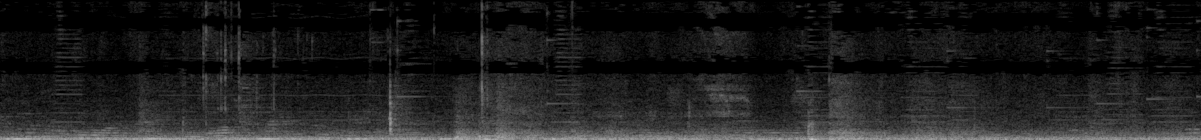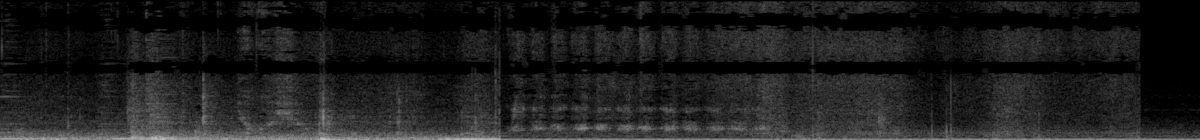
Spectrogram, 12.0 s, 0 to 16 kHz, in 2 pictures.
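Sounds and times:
toothbrush scrubbing teeth: 8.5 - 10.0.

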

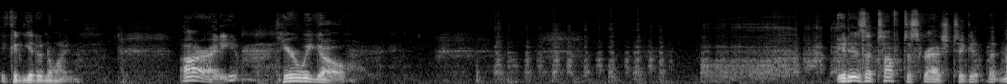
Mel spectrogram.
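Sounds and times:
coin scratching lottery ticket: 4.9 - 10.0.

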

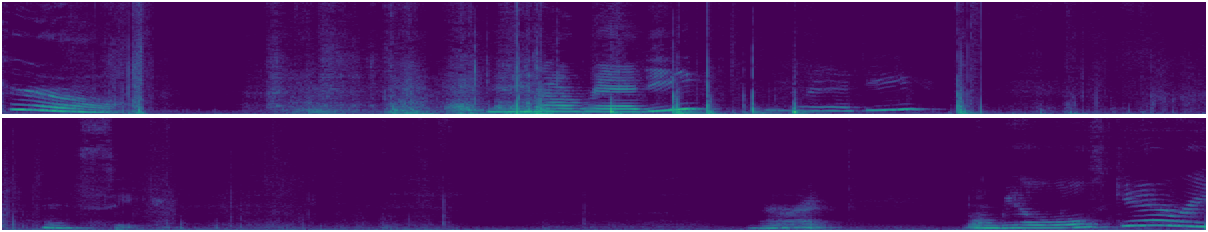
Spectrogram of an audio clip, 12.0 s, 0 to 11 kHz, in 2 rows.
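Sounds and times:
low steady hum: 0.0 - 12.0
faint rustling: 1.2 - 9.4.

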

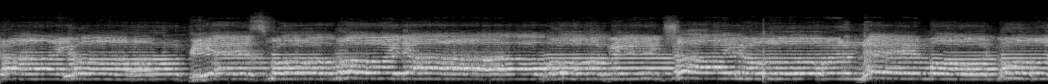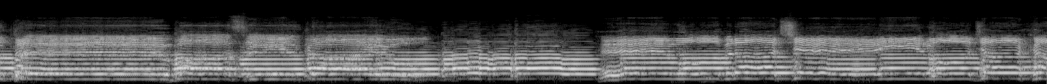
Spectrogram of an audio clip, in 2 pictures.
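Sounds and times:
men singing folk song in harmony: 0.0 - 15.1, 16.5 - 20.9
bowed folk fiddle: 0.0 - 20.9.

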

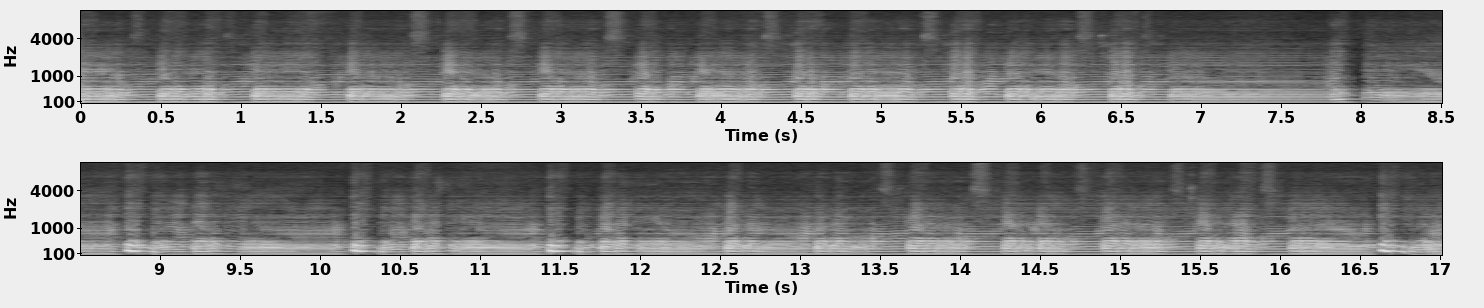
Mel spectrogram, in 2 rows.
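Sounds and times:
didgeridoo drone: 0.0 - 17.0.

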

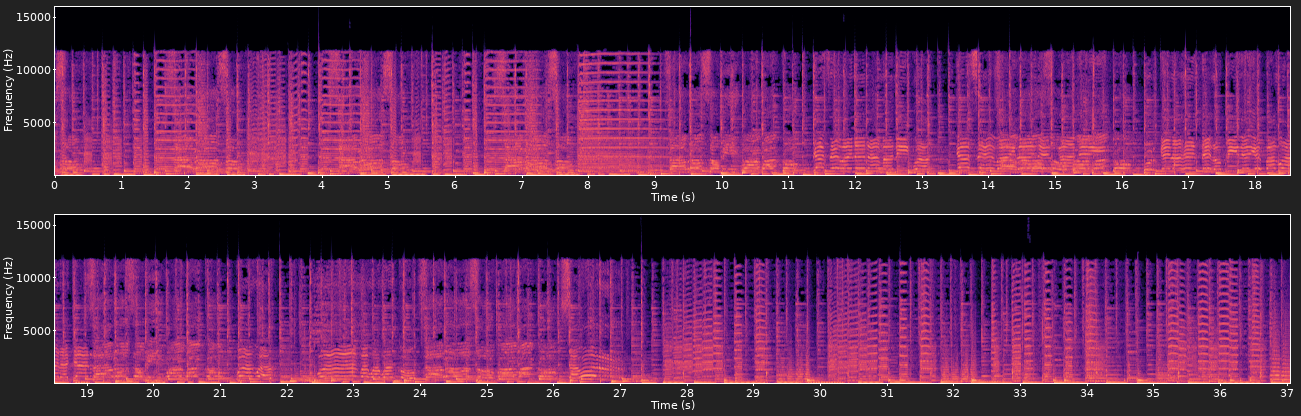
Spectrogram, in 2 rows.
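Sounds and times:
salsa band playing: 0.0 - 37.0.

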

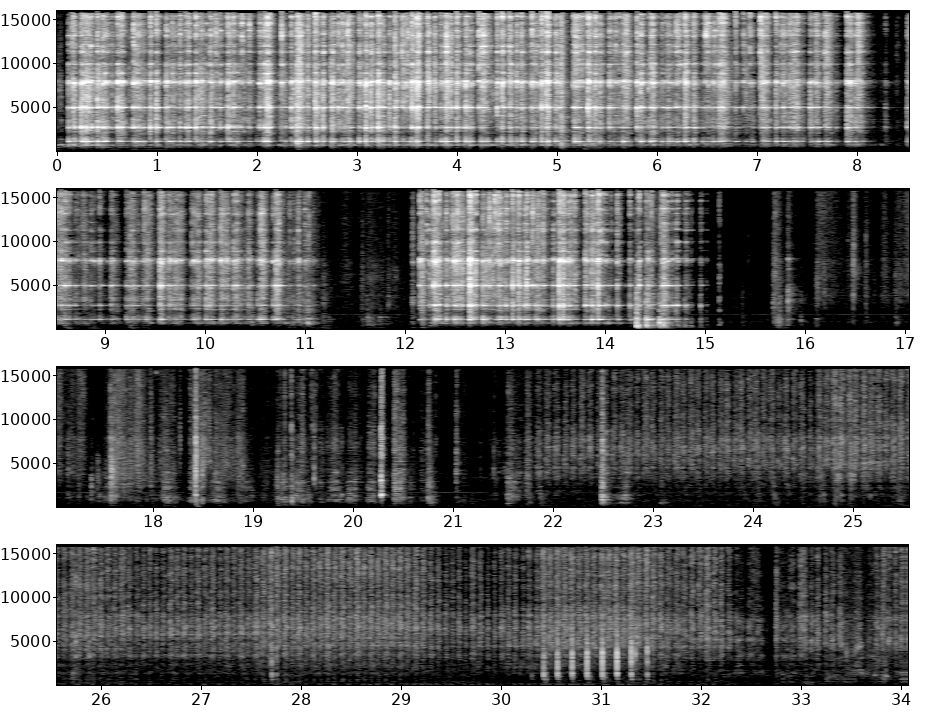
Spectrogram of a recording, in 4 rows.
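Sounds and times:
pens rattling in a glass: 0.0 - 11.2, 12.1 - 15.1.

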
